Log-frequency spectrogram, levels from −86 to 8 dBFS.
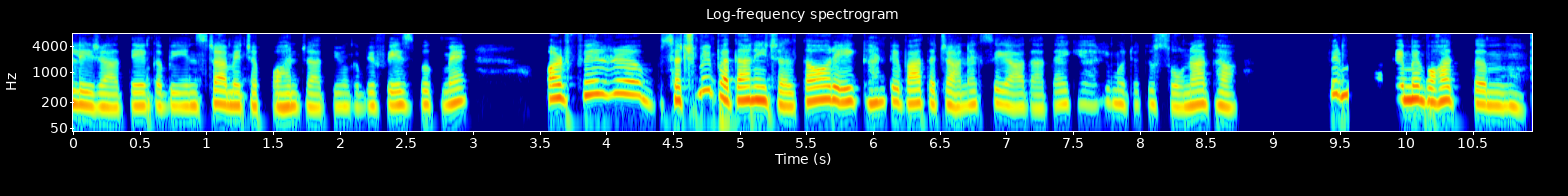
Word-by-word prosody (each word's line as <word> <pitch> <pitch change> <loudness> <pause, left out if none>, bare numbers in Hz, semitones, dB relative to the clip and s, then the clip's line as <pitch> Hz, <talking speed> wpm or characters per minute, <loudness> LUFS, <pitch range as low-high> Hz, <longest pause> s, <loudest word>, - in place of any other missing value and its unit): ले 175 -2 +1
जाते 155 +1 -4
हैं, 165 0 0
कभी 165 -1 -6
इंस्टा 175 +3 0
में 170 -1 +1
जब 165 - -4
पहुँच 160 0 -1
जाती 155 0 -6
हूँ, 160 0 -8
कभी 165 +2 -8
फेसबुक 175 +1 -3
में। 200 +4 +1 0.6
और 255 0 +8
फ़िर 305 +3 +2 0.2
सच 225 +4 +2
में 385 +1 +1
पता 225 -3 +6
नहीं 230 -1 +6
चलता 175 +4 +1
और 235 0 +6
1 210 -1 +3
घंटे 205 +2 0
बाद 195 0 +1
अचानक 175 0 -3
से 195 - -6
याद 155 -2 -4
आता 150 +4 -10
है 180 - -5
कि 185 0 -17
अरे 175 +4 -15
मुझे 175 -2 -7
तो 185 - -7
सोना 165 +2 -2
था। 160 -2 0 0.7
फ़िर 310 -2 +1
वाक़ई 240 - -2
में 240 - +8
बहुत 215 0 +3
म 165 -4 -2
180 Hz, 220 wpm, -23 LUFS, 165-215 Hz, 0.7 s, और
